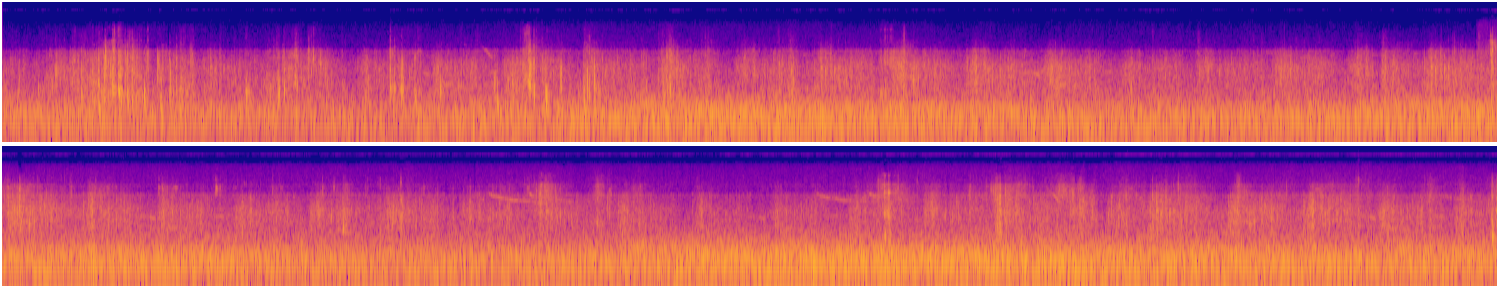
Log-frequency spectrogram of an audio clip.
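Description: Soldiers' boots and kit shuffling and rustling as they stand in ranks, with scattered small clicks and knocks, and a couple of short high chirps about two-thirds of the way through.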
